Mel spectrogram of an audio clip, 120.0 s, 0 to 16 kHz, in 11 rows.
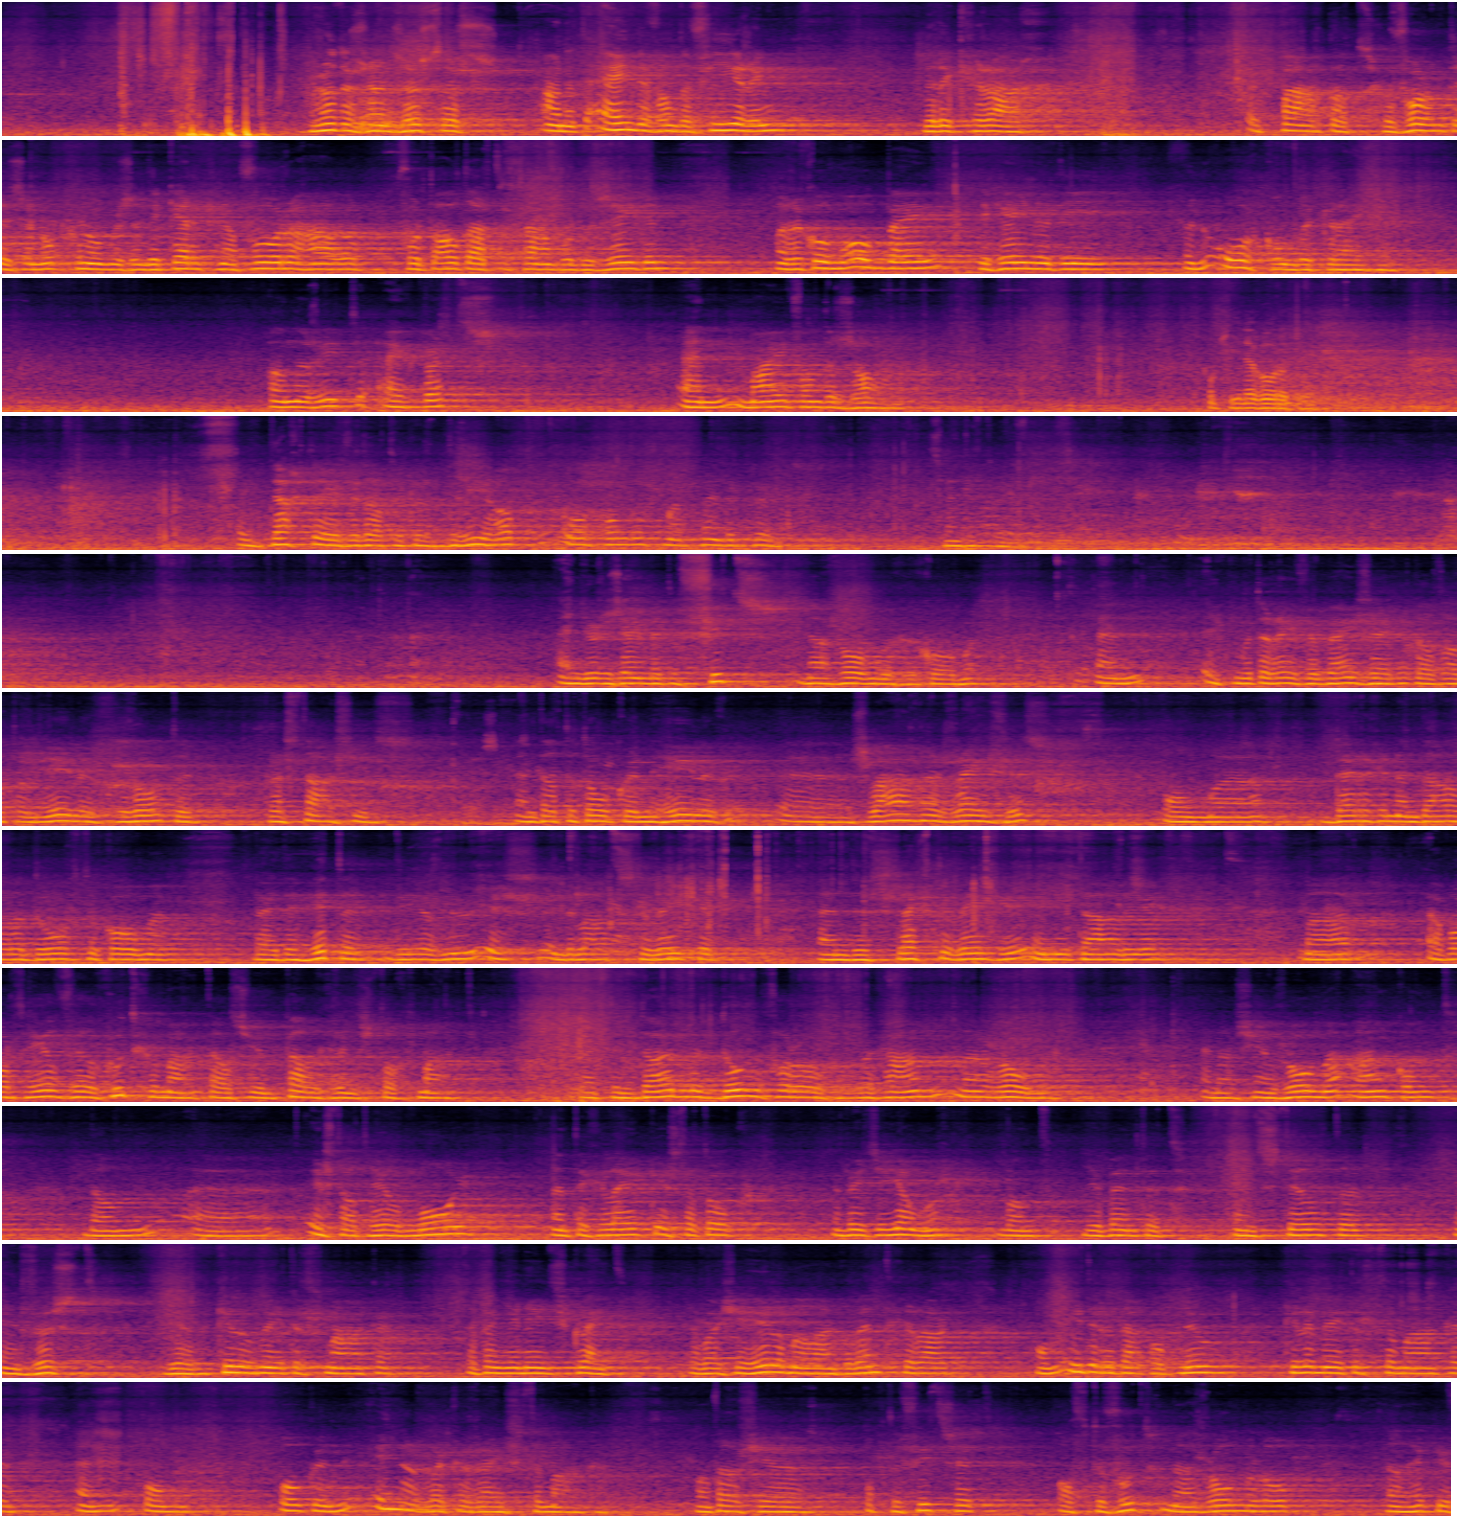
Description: Liturgie; Liturgie Eucharistieviering; Celebranten, vrijwilligers en gasten; Lezingen, Evangelie; Voorbeden; Inleidend woord, preek en slotwoord door Mons. Hurkmans.
Viering 21 juli 2019
Slotwoord-3.m4a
